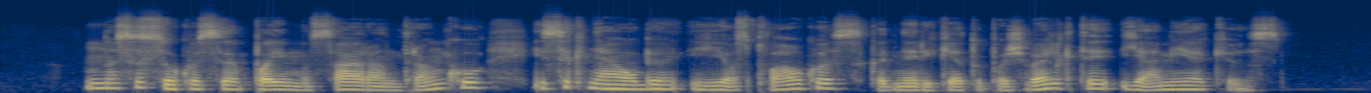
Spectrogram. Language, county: Lithuanian, Kaunas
